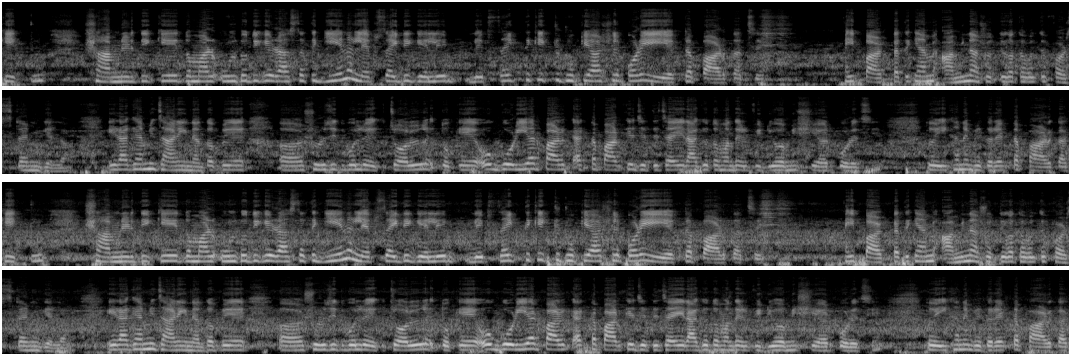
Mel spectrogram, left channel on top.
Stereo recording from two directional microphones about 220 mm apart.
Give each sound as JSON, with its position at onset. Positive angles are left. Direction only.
{"t": 0.9, "sound": "speech", "side_deg": 15}
{"t": 8.4, "sound": "speech", "side_deg": 15}
{"t": 11.7, "sound": "speech", "side_deg": 10}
